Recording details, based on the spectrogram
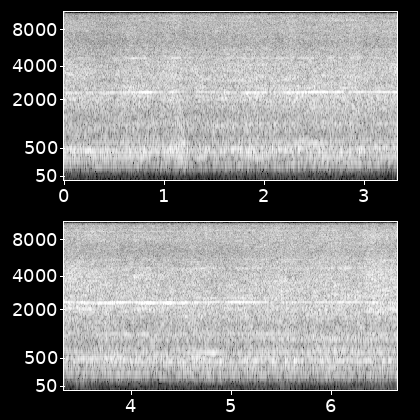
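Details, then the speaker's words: Kirby Sentria vacuum after impeller replacement, loose carpet having stalled the brush roller: loud steady rushing whine of constant pitch, no rattle or flutter, running well. "it's a fantastic machine though yeah this thing is doing a great job"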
